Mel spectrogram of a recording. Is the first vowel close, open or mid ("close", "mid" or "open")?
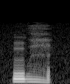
open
